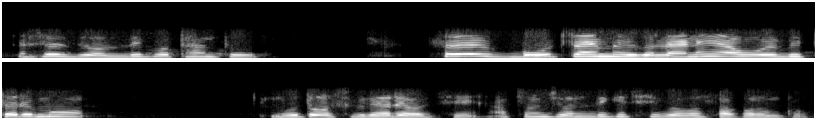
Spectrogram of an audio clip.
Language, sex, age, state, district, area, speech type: Odia, female, 30-45, Odisha, Sambalpur, rural, conversation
